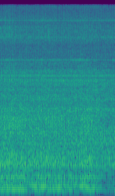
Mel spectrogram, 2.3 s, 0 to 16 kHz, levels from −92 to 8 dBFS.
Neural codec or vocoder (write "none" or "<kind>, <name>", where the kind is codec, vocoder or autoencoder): vocoder, Vocos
